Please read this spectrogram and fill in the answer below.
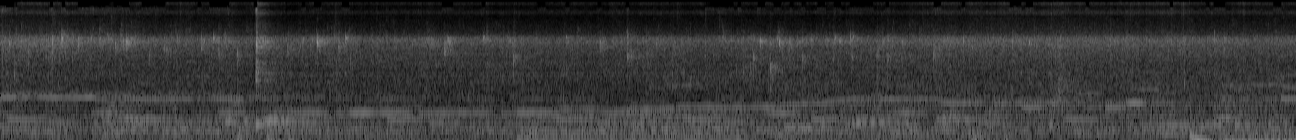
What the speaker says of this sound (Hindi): इसको बस हमने थोड़ा सा सौते करना है।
